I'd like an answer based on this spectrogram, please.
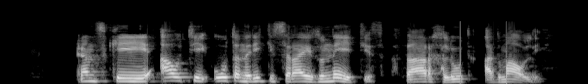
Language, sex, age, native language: Icelandic, male, 30-39, Ukrainian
